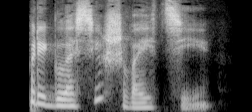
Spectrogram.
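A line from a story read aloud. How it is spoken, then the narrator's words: Plain. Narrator (Russian): спросила Фатима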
